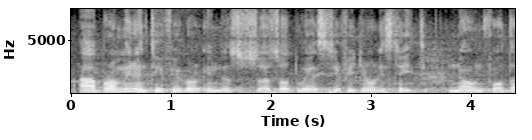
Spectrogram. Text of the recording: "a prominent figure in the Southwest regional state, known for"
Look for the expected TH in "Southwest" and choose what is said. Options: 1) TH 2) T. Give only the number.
2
